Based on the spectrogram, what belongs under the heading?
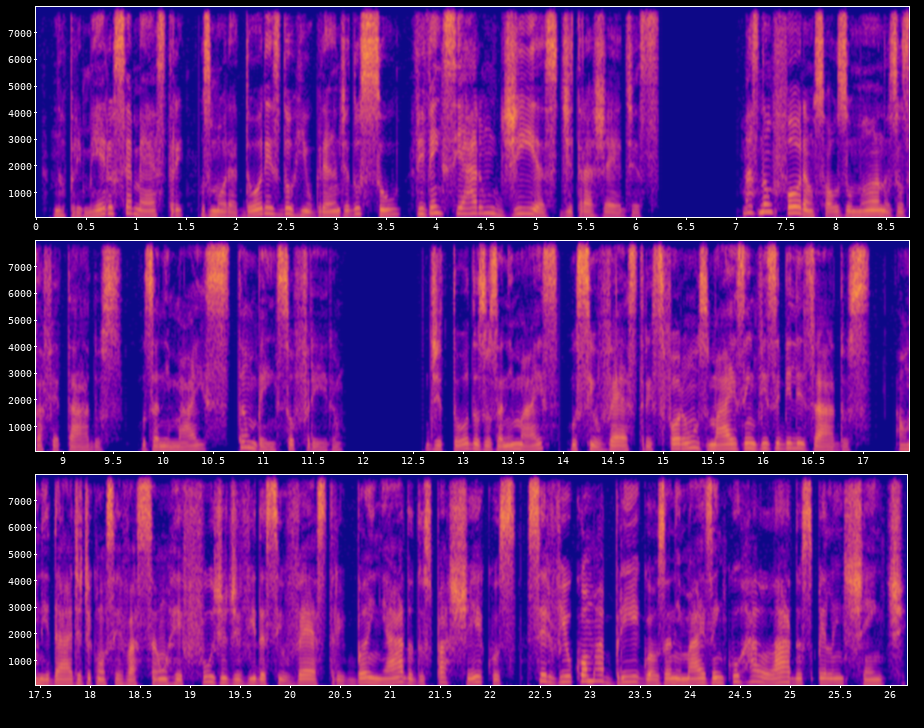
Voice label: portuguese brazilian documentaries

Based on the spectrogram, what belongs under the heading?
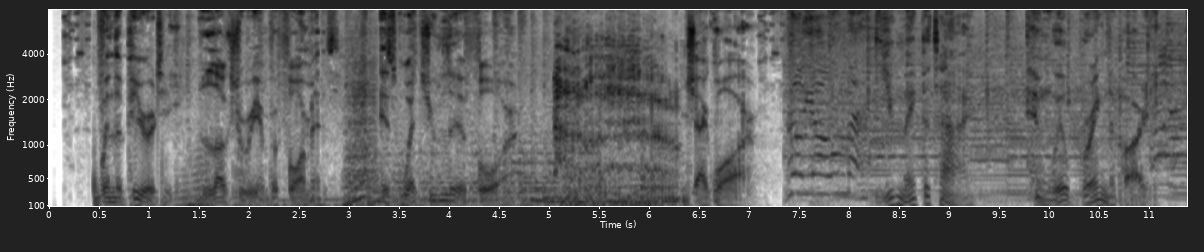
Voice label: english american commercial

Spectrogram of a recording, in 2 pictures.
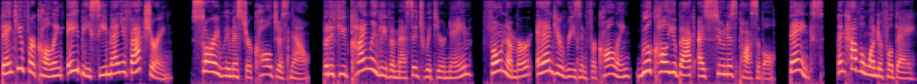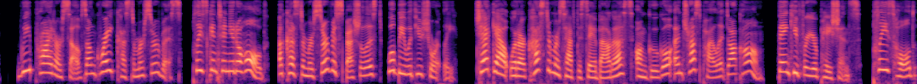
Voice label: english canadian ivr

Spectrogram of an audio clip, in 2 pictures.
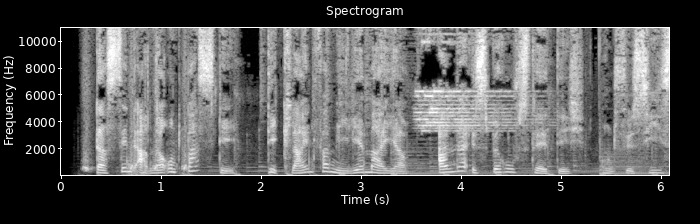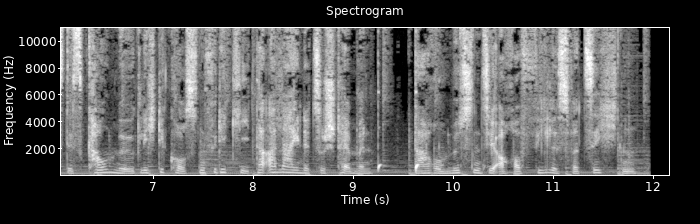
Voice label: german corporate videos; professional Swiss voice actor

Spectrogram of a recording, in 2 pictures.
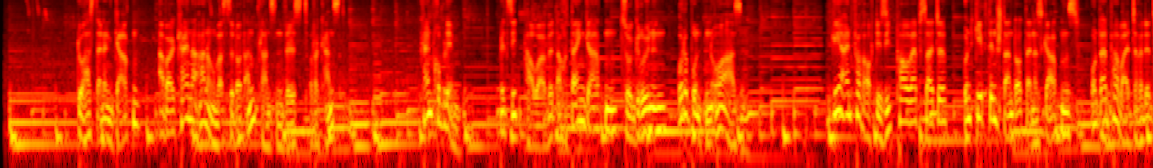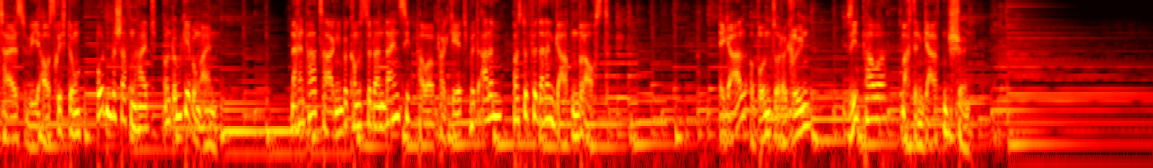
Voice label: german e-learning

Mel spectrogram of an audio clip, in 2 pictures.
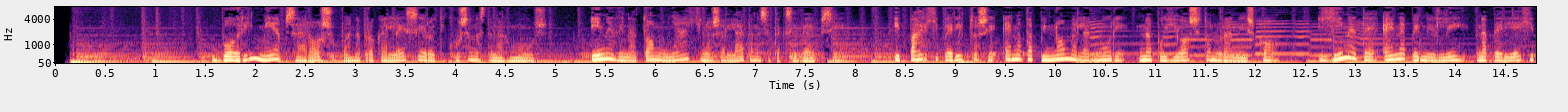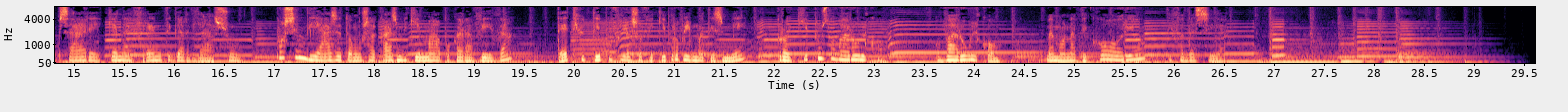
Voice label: greek narration; Greece

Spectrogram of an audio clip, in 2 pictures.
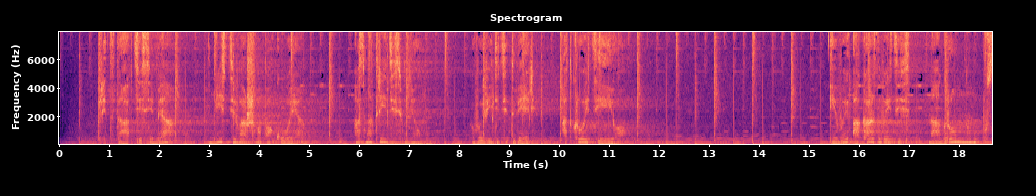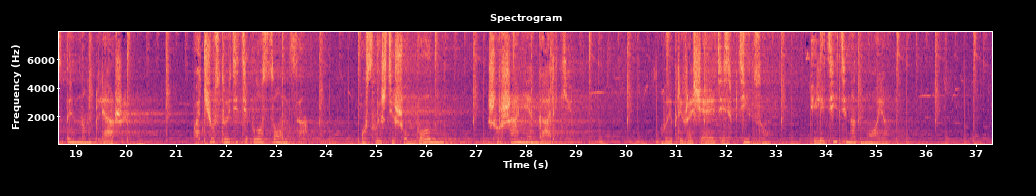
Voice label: russian podcasts

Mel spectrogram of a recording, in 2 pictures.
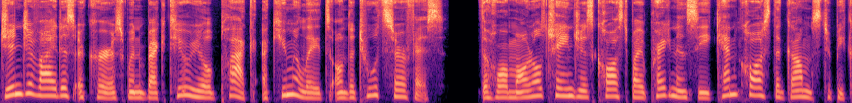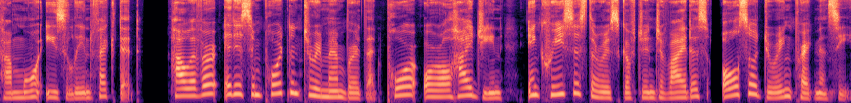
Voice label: english narration

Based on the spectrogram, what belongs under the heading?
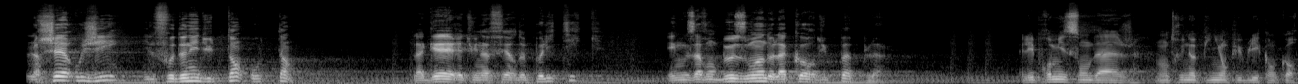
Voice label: French Switzerland video games; Swiss French; voice actor

